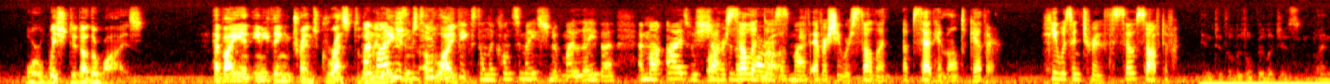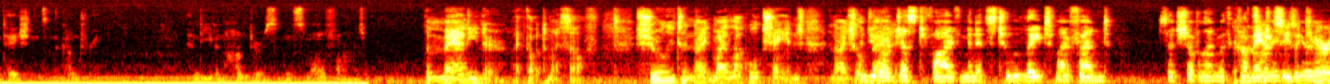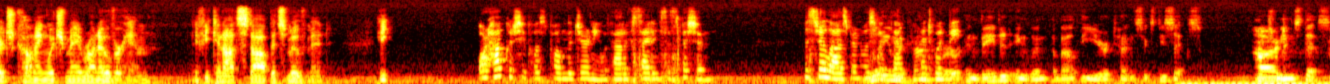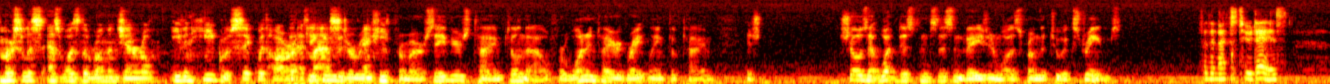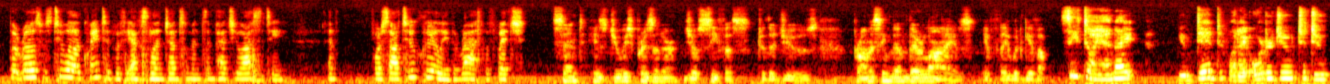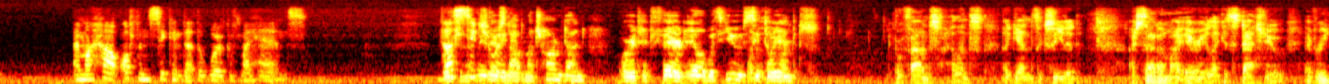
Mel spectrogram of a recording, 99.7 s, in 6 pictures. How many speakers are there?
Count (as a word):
ten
